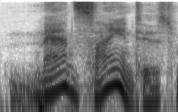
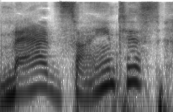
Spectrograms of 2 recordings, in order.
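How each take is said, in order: First: Slow, pondering words; drawn-out musing, weight on "Mad"; inner thought. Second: Slow, high questioning echo; drawn-out, rising alarm; mounting thought. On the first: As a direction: turn MAD SCIENTIST over slowly in your mind. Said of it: "Margaret thought". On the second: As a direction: repeat it higher, with growing disbelief. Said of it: "The words kept repeating in her mind". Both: A narrator's reading.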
